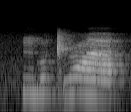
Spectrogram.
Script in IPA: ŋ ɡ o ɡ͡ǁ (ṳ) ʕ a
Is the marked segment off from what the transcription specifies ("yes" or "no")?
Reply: no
